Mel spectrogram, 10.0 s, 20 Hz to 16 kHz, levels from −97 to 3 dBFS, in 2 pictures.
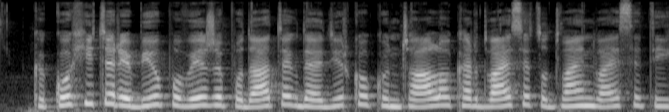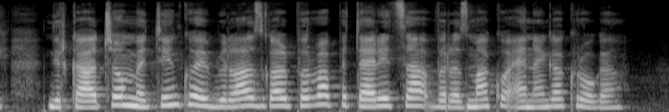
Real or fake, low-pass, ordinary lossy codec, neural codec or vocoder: real; 14.4 kHz; Opus, 64 kbps; none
